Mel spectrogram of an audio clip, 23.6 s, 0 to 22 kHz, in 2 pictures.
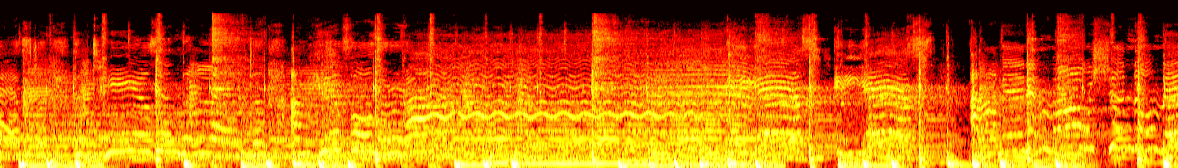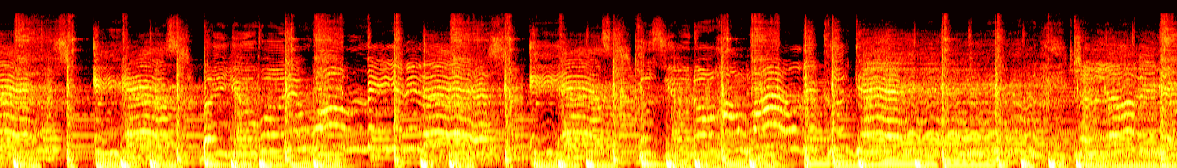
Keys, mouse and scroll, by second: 0.0 scroll down 2, 0.2 scroll up 1, 0.5 scroll down 1, 0.7-1.0 scroll up 1, 1.0 scroll down 1, 1.0 scroll up 1, 1.1-1.7 scroll down 2, 1.7-2.5 scroll down 2, 2.5 click, 5.0 ctrl+t, 7.4 click, 9.6 click, 14.0 F10, 15.5-16.0 scroll down 1, 16.0 scroll up 1, 16.1 scroll down 1, 17.3-17.9 scroll up 4, 17.9-18.4 scroll down 1, 18.4 scroll up 1, 18.6 scroll down 1, 18.8 scroll up 2, 18.9-19.4 scroll down 1, 19.6-20.9 scroll up 2, 20.9 click.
